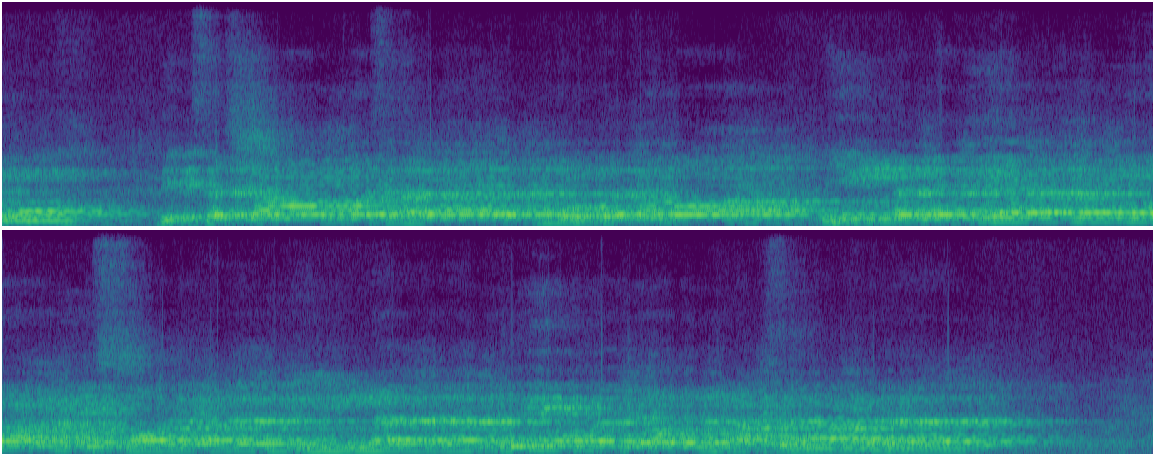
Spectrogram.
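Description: A man reciting the Quran in a melodic, drawn-out style, holding long notes that bend slowly in pitch, with brief pauses for breath about a second in and about six seconds in.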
